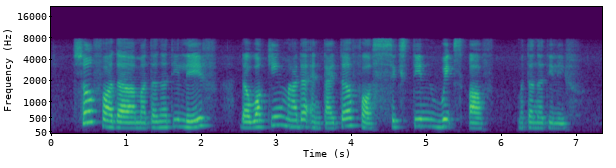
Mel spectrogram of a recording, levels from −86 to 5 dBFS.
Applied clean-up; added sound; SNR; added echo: none; none; none; none.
